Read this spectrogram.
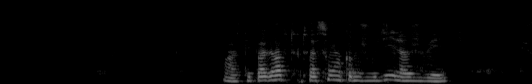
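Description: Paper card rustles softly as it is slid across a table.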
